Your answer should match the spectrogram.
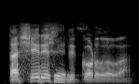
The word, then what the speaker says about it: Talleres: Sim, eu vi quanto ele jogando contra o Talheres. Uhum. É Talleres, como é que se fala? Como é que fala aí? – Talleres de Córdoba.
